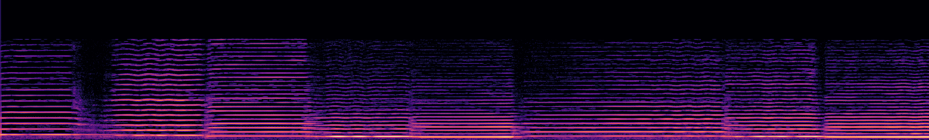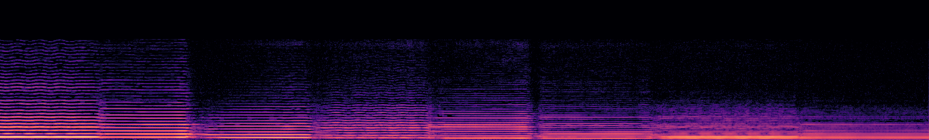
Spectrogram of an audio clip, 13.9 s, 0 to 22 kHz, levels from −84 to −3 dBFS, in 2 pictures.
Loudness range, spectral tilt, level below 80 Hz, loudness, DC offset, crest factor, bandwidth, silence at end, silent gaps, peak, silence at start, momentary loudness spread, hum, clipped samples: 10 LU; -1 dB/octave; under -90 dBFS; -18 LUFS; under 0.1%; 14 dB; 16 kHz; 0 s; none; -4 dBFS; 0 s; 17 LU; none; under 0.1%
